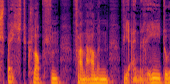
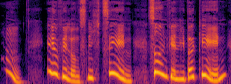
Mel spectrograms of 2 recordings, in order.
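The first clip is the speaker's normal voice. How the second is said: very high put-on creature voice; high, louder storybook figure; little yellow dot asking; 13 semitones higher, 4 dB louder than usual. A narrator's reading. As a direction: squeak the question like a tiny sprite. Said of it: "fragte ein gelber".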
